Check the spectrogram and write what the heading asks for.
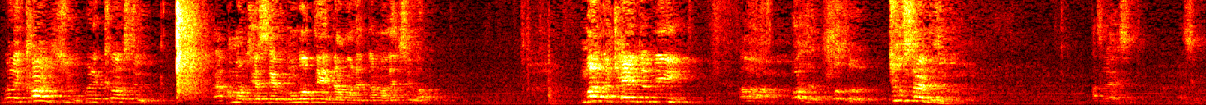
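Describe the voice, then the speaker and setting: A man preaches with a strikingly high, bright voice, pushing his phrases up into shouts. He sounds far from the mic in a very echoey church sanctuary. A faint hiss sits under the live-stream recording. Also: expressive, brisk, long pauses. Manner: fervent, repeating phrases, rising to shouts. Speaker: pastor. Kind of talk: preaching sermon.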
